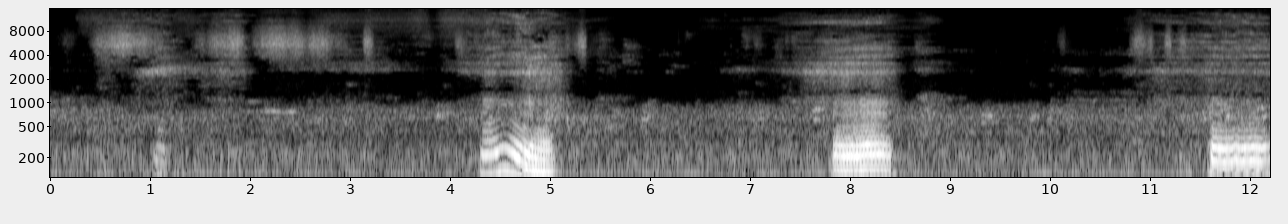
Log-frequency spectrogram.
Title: My dad snores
